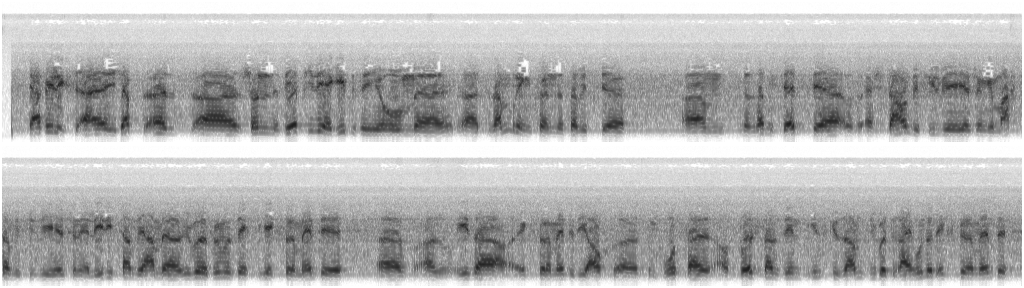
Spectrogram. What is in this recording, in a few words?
ISS audio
